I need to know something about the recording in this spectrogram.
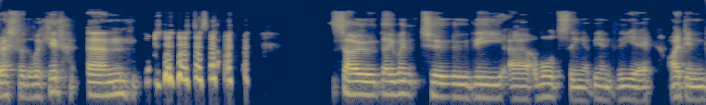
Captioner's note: laughing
